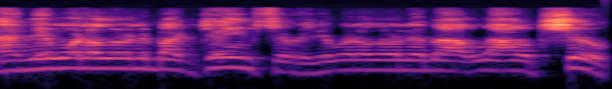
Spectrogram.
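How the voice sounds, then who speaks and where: Speaking in an animated tone, a man uses a high-pitched voice. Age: 70s. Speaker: motivational speaker and life coach. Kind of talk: interview conversation.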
